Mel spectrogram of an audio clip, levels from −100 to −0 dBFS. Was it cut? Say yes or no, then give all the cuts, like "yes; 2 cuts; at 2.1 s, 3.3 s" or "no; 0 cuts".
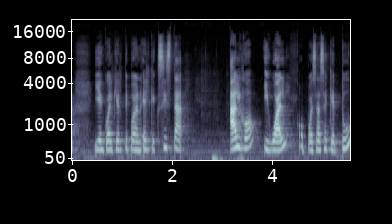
yes; 3 cuts; at 1.4 s, 3.8 s, 4.7 s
